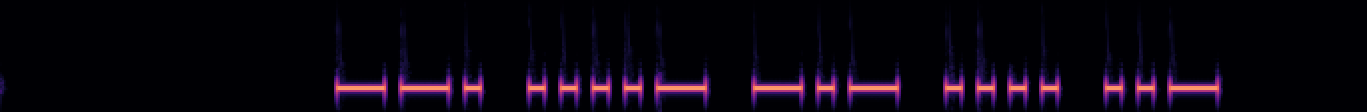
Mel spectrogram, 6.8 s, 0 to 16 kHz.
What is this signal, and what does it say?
Morse code, heard as a keyed tone, about 15 wpm, 700 Hz. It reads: G4KHU
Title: DXCC-100 Call Signs - 5 Characters - Repeated 3x - 15wpm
